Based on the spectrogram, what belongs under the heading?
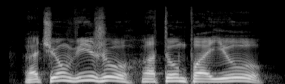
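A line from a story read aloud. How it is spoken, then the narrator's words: Chuckle. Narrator (Russian): хохотнул Парсыкин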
